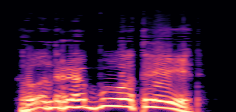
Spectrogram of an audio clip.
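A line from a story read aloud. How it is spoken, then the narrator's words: Laughing repetition. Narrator (Russian): повторил Марк, смеясь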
